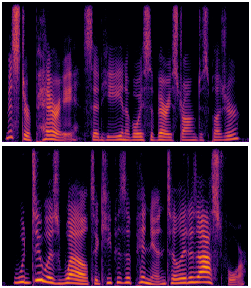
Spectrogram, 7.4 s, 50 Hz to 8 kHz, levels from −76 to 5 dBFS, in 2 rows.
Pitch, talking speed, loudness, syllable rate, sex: 215 Hz, 195 wpm, -21 LUFS, 4.8 syllables/s, female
